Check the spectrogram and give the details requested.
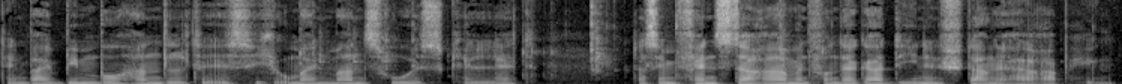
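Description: An actor playing the wry narrator of a comic crime radio play, measured and dryly ironic. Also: male voice, deep voice, mellow.

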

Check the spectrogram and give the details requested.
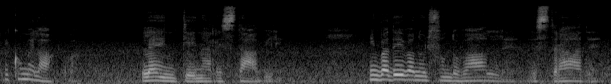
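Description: Deep-voiced solemn woman storyteller, faint rumble. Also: expressive, moderate pace, gravelly. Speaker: narrator. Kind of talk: literary scripted narration of war history.

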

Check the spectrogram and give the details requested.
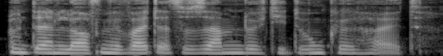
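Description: A woman's voice: mid-range voice, completely flat delivery, fast talker, mellow, dry recording. A woman reading a scripted first-person narration, as in a radio feature.

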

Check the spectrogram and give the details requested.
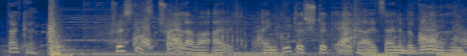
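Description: A man's voice: mid-range voice, normal speed, creaky, over loud music, natural voice. A man playing a laconic small-town sheriff who tells his own story in an audio drama, with a dry, understated manner. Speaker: narrator and lead actor. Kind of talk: first-person audio drama narration with dialogue.

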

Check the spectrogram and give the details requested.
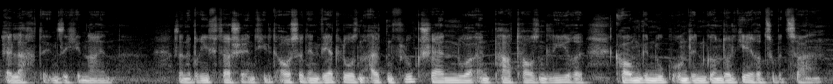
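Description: A man narrating literary prose for a radio drama in a measured storytelling manner. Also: low voice, flat delivery, dark tone, a little hiss or hum.

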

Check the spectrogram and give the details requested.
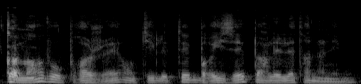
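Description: An actor playing a probing, insistent, ironic police commissioner in a 1960s French radio play. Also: male voice, low-pitched, normal speed, a little mellow, breathy edge. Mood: probing, formal. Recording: old 1960s radio recording.

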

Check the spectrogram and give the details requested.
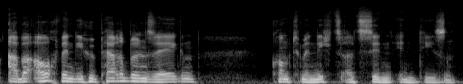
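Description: A man performing an earnest speaker of absurd pronouncements in an experimental radio play, with a measured, formal delivery. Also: medium pitch, husky, no echo. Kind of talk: avant-garde radio play recitation of nonsense wordplay.

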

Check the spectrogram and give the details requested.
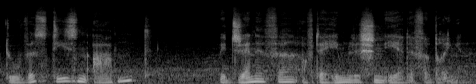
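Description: Low-voiced, wry, aloof European man. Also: lively intonation, fairly bright tone. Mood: playful, secretive. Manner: measured, poetic, wry. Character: restless, wry European traveller, aloof yet attracted man. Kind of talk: 1970s German radio play acting.

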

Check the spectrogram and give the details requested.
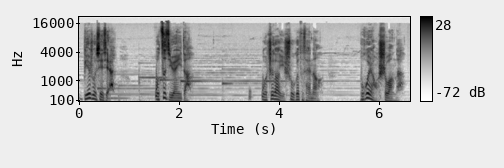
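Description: A man's voice: mid-range voice, big pitch swings, a little fast, soft background music, natural voice. A man playing an eager, devoted young male celebrity in an audio drama, earnest and keen to please. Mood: eager, reassuring.

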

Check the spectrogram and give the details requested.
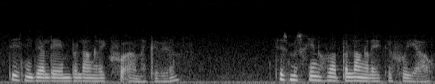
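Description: A woman's voice: deep voice, fast, dark tone, a little hiss or hum, lightly acted, poor audio. An actress playing a playful but earnest, devout wife and mother in a naturalistic radio drama. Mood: earnest reproach. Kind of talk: naturalistic Dutch radio play acting.

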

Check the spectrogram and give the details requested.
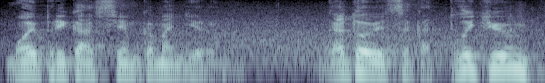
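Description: An actor playing a resolute musketeer captain in command of an expedition in a radio drama, authoritative and declamatory. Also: male voice, medium pitch, expressive, fast talker, background noise, natural voice. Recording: loud music under radio play. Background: music.

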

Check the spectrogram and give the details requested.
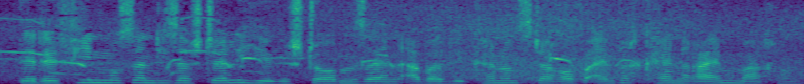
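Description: A woman's voice: mid-range voice, steady tone, racing, background noise, natural voice. A woman playing a friendly, casual young woman with a playful manner in a radio drama. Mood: puzzled.

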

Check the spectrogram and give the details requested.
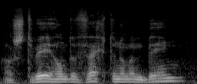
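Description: A village priest with a troubled conscience in a television drama. His husky voice sits at a medium pitch. He speaks in a subdued, hesitant, natural way. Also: normal speed, a little mellow.

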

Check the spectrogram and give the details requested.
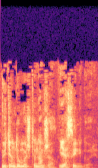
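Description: A man's voice: mid-range voice, very animated, fast talker, lightly acted. An actor playing a troubled, remorseful middle-aged father in a radio drama, speaking hesitantly and earnestly. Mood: earnest pleading. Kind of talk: Soviet radio drama acting.

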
